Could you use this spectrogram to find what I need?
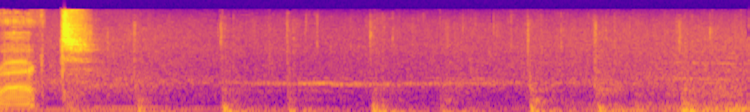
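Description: Footsteps thud slowly on stairs.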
